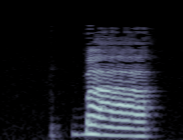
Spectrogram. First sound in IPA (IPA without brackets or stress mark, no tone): ɓ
